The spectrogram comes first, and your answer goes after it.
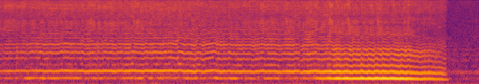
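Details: A western honey bee gives a steady, low droning buzz that swells louder near the end, then cuts off abruptly; the bee is collecting nectar for its colony.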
